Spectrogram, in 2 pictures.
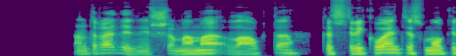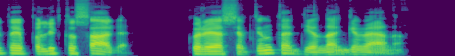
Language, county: Lithuanian, Kaunas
